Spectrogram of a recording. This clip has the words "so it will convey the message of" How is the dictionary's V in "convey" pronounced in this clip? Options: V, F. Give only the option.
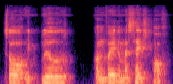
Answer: V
